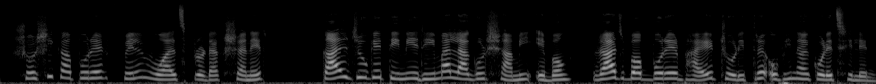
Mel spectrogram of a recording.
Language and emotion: Bengali, neutral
